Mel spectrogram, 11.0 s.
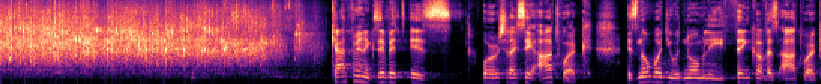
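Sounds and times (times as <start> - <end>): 
audience applauding a guest artist at an exhibition event: 0.0 - 4.4
speech: 4.4 - 10.9.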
